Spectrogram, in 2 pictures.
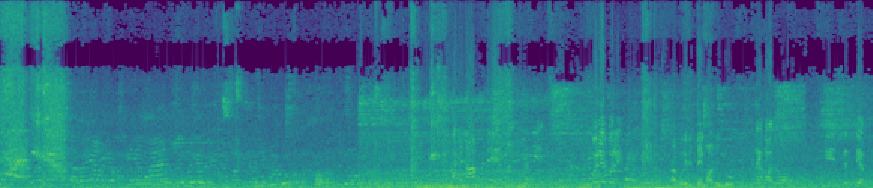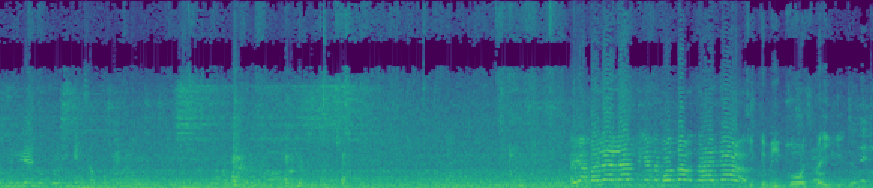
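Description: People chatter in a busy indoor space.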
